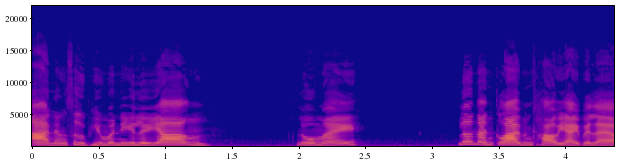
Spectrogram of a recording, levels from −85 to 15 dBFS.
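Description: No technical faults can be heard anywhere here.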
